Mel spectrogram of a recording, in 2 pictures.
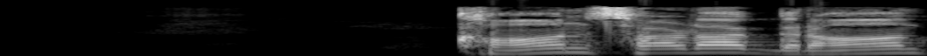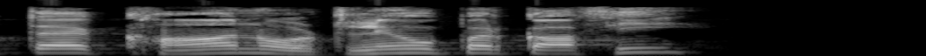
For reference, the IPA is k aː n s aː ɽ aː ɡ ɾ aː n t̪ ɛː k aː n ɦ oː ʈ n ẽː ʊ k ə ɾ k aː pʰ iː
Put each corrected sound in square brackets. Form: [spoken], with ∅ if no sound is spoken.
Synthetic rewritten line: [kʰ] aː n s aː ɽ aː ɡ ɾ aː n t̪ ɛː [kʰ] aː n ɦ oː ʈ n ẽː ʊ [p] ə ɾ k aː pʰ iː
